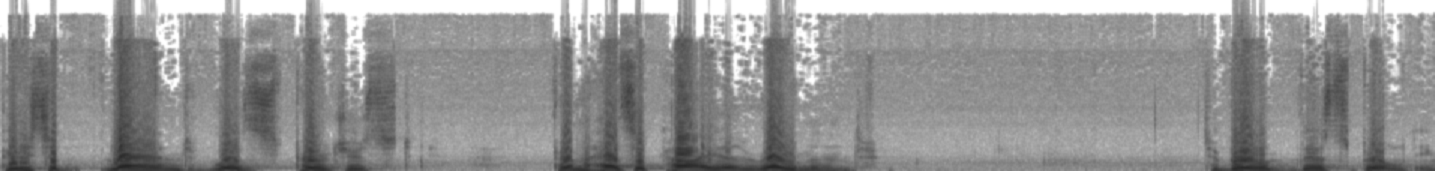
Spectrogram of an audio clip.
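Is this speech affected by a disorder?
Yes: essential tremor; more than half of life.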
